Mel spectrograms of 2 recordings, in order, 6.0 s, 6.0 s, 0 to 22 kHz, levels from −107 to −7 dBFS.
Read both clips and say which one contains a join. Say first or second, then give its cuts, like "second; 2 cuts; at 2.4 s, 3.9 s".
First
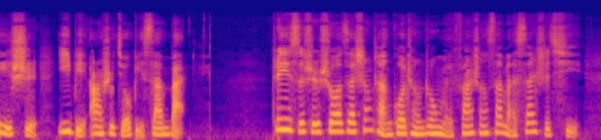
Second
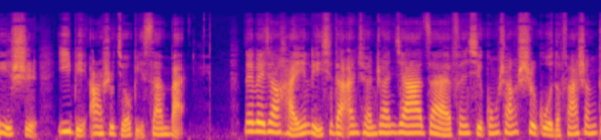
second; 1 cut; at 2.3 s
